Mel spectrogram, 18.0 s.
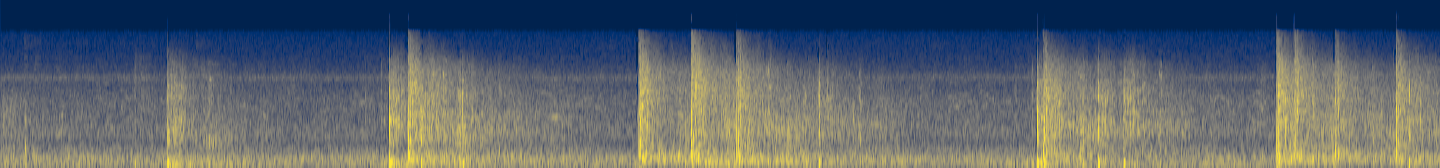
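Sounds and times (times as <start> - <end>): firework shells bursting: 1.5 - 3.6, 4.7 - 6.8, 7.9 - 11.6, 12.7 - 15.1, 15.9 - 18.0.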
